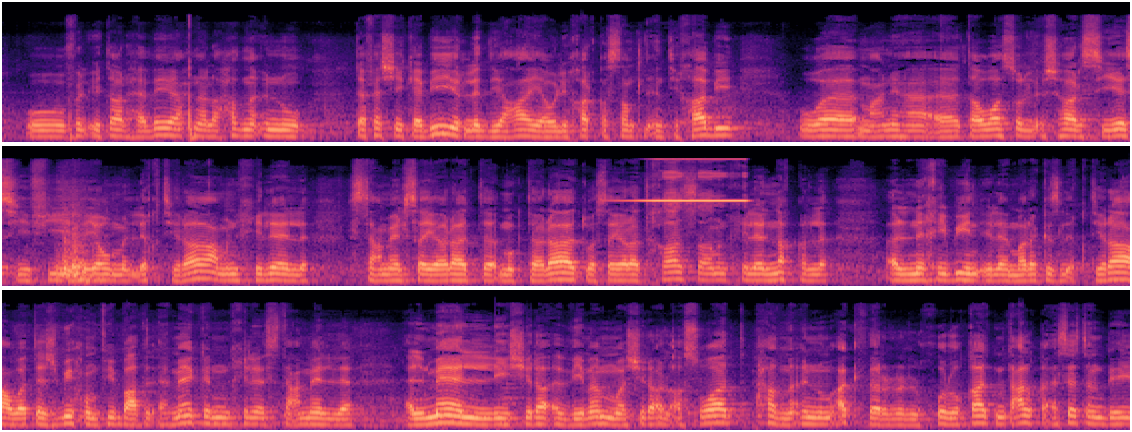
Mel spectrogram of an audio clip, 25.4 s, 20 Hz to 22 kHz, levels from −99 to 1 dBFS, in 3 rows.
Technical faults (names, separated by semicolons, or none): loudspeaker feedback squeal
